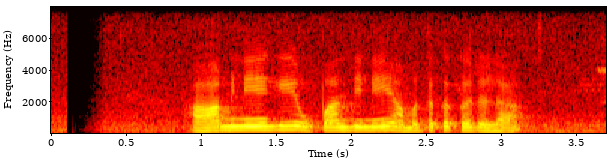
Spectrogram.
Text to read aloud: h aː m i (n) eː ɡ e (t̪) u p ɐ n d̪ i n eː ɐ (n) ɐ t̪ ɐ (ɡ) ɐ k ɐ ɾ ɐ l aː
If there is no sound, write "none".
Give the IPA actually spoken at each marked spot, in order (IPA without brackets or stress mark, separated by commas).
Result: n, none, m, k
